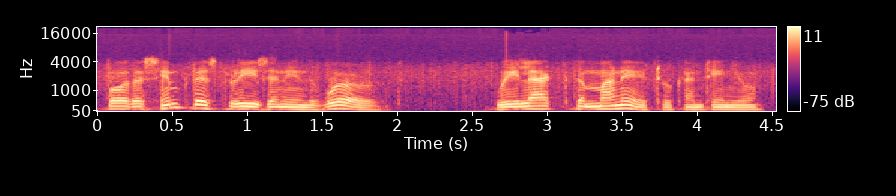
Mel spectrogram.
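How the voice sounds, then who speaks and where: An actor playing a grave, patient Eastern yogi in an old radio drama, speaking in measured, formal phrases. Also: male voice, mid-range voice, narrow, tinny audio, lightly acted. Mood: grave, coaxing. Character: grave, patient yogi, wise mystic teacher from the East. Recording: noisy, thin old radio broadcast recording.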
